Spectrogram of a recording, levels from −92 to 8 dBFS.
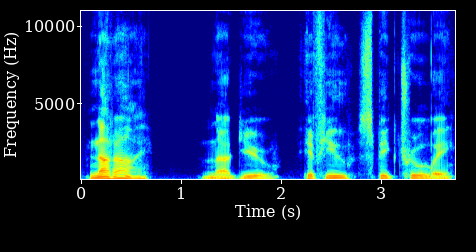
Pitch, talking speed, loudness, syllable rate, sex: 95 Hz, 130 wpm, -21 LUFS, 3.2 syllables/s, male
